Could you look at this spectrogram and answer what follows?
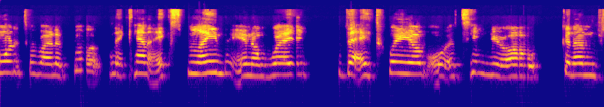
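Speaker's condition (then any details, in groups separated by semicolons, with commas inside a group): Cerebral palsy; speech most affected area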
